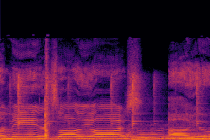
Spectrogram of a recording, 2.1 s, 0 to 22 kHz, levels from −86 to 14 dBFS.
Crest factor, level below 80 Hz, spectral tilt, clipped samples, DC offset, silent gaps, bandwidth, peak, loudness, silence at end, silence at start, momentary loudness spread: 16 dB; -32 dBFS; -3.5 dB/octave; under 0.1%; under 0.1%; none; 16.5 kHz; 0 dBFS; -16 LUFS; 0 s; 0 s; 4 LU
